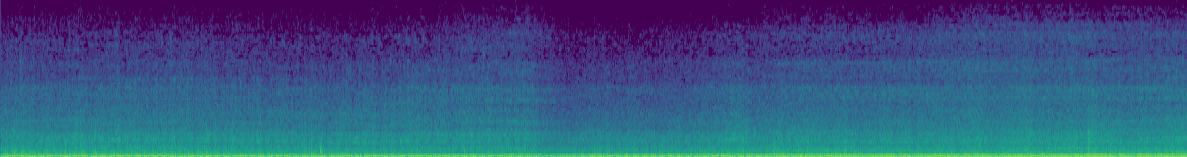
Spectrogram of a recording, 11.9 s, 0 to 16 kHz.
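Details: Rebuilt wrecked 2005 Honda CBR600RR, running on a replacement tilt sensor after it was earlier bypassed with a wire: deep steady burble at a fast even idle with a brief dip. The four-cylinder starts and runs smoothly. Normal idle.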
